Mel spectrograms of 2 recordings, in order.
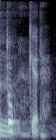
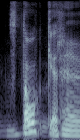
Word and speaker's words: Stoker: Uttalar jag Bram, Bram Stoker? – Stalker? Eh, Bram Stoker. ja. Stalker. Var han en Stoker? – Med O, stalker. Stoker. Stoker.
